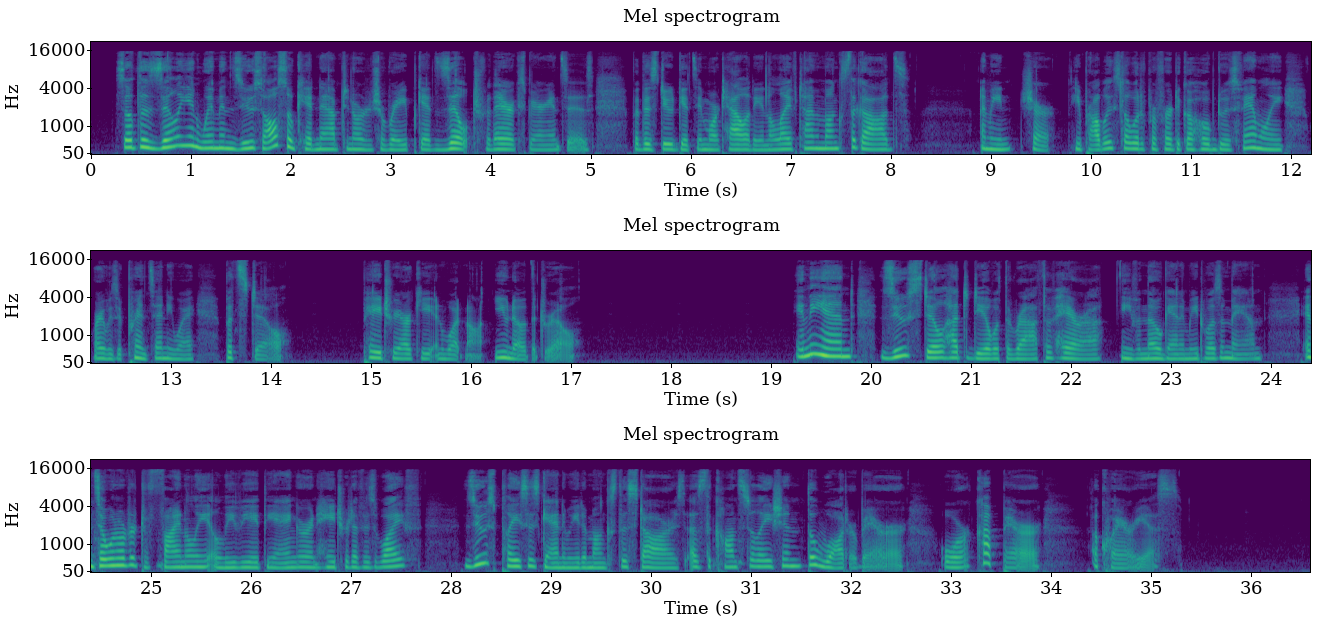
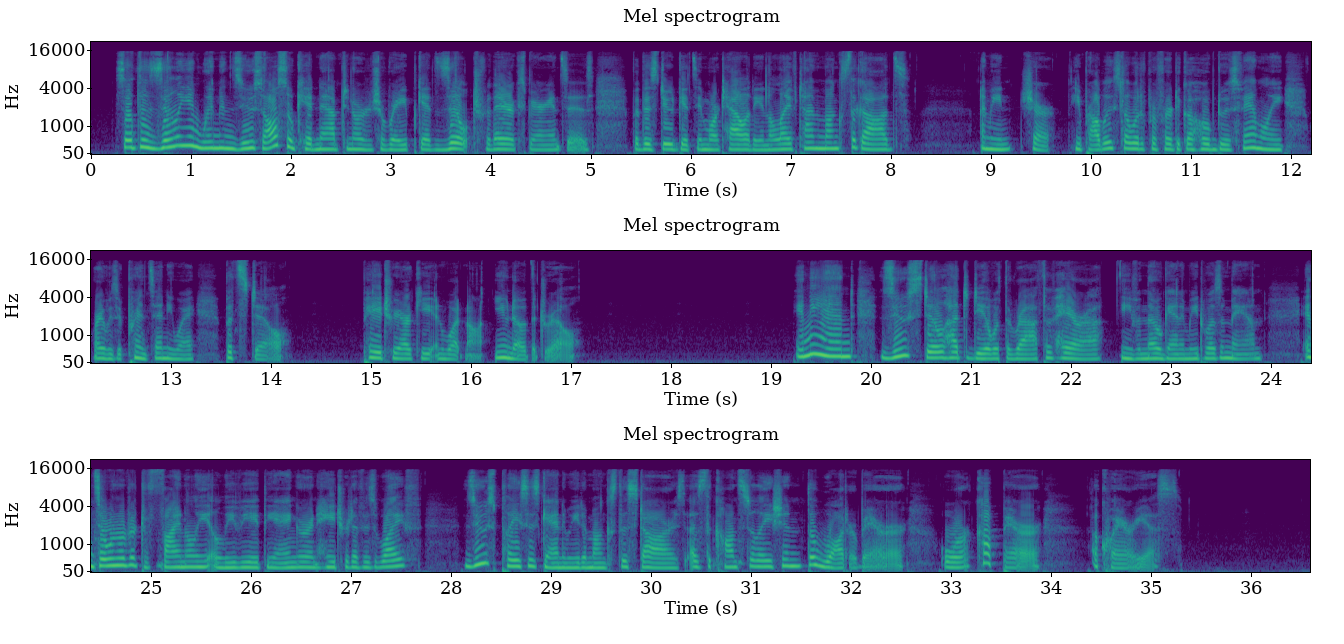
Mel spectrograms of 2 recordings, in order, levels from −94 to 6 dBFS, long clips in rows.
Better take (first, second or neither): first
